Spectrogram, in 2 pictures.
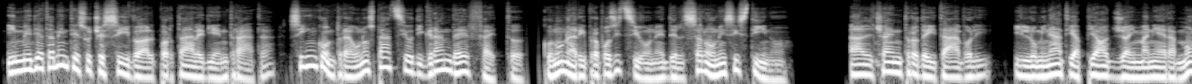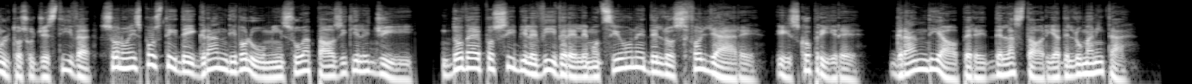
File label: voxpop, documentary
